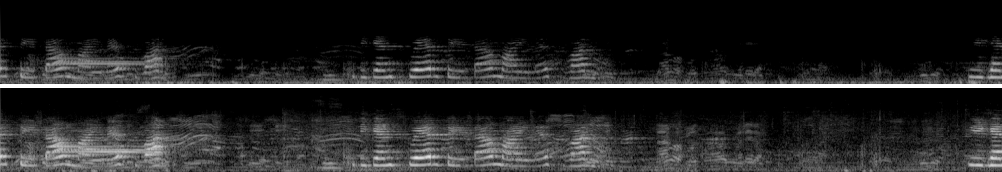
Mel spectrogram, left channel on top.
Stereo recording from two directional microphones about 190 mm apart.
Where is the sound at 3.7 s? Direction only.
25° left (ahead or behind).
